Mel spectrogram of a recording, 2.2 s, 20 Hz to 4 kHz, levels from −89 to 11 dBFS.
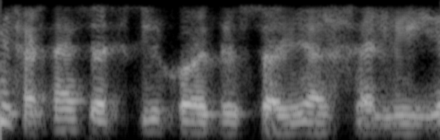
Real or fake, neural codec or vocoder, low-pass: fake; codec, 16 kHz, 2 kbps, FreqCodec, smaller model; 3.6 kHz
